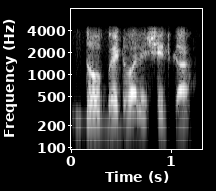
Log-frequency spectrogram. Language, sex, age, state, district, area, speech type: Urdu, male, 30-45, Bihar, Araria, rural, conversation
